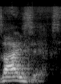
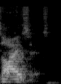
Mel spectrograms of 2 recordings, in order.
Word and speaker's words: Zzyzx: It was actually named, and it's pronounced Zyzzyx. Let's get that squared away. Okay, Zyzzyx. Okay. ZYE-ZIX. So it's pronounced Zyzzyx.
